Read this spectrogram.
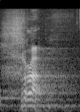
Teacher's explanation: So that first part, the H-R-A-F, is this rough, rolled hra. Like you've stopped a sprinter and you've asked them to say crap while they're clearing their throat.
